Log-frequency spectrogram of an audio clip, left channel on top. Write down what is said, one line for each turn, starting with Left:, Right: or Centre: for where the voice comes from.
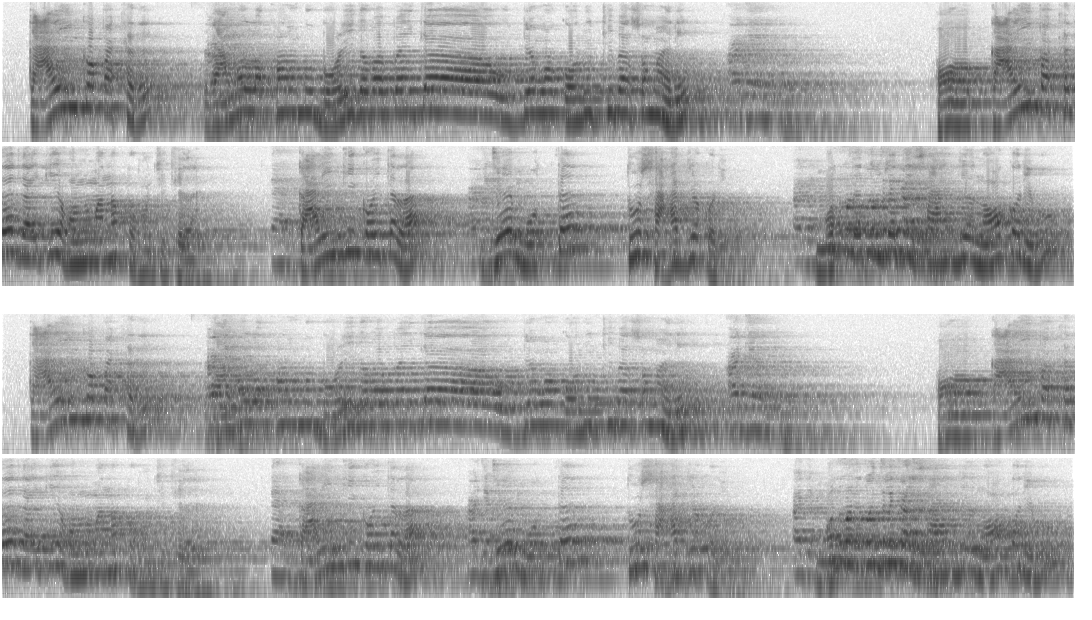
Left: କାଳୀ ଙ୍କ ପାଖରେ
Right: ଆଜ୍ଞା
Left: ରାମ
Right: ଆଜ୍ଞା ଆଜ୍ଞା
Left: ଲକ୍ଷ୍ମଣ କୁ ବଳି ଦେବା ପାଇଁକା ଉଦ୍ୟମ କରୁଥିବା ସମୟରେ
Right: ଆଜ୍ଞା ଆଜ୍ଞା।
Left: ହଁ କାଳି ପାଖରେ ଯାଇକି ହନୁମାନ ପହଞ୍ଚିଥିଲା।
Right: ଆଜ୍ଞା।
Left: କାଳି
Right: ଆଜ୍ଞା ଆଜ୍ଞା ଆଜ୍ଞା
Left: ଙ୍କି କହିଥିଲା
Right: ଆଜ୍ଞା
Left: ଯେ ମୋତେ ତୁ ସାହାଯ୍ୟ କରିବୁ।
Right: ଆଜ୍ଞା ହନୁମାନ
Left: ମୋତେ
Right: କହିଥିଲେ
Left: ତୁ ଯଦି
Right: କାଳିଙ୍ଗି।
Left: ସାହାଯ୍ୟ ନ କରିବୁ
